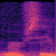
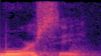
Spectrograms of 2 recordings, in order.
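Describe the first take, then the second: First: The name sounds like the English word mercy. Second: The name is said with an 'or' vowel, Morsi. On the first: The speaker calls it wrong. "describing the president of Egypt as Mercy" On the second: The speaker calls it right. "rather than Morsi"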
